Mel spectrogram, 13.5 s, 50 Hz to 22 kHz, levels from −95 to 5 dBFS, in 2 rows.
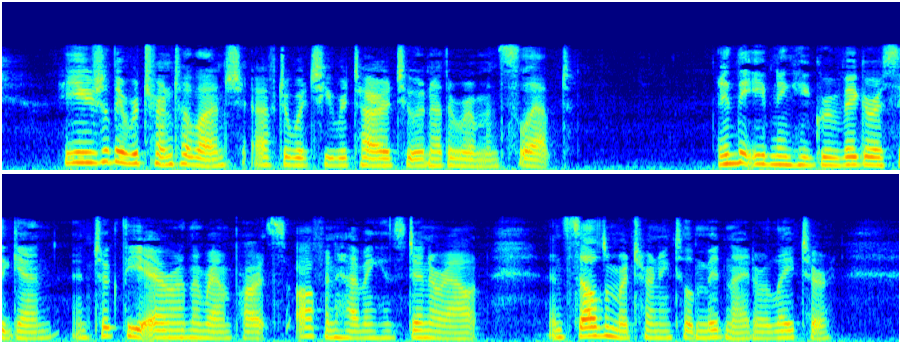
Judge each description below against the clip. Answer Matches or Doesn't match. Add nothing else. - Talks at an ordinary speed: Matches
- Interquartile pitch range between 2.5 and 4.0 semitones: Matches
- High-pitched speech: Doesn't match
